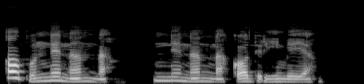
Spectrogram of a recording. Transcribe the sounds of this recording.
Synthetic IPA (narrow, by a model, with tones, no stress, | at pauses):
ɔ˦bʊ˨n̩˦ne˦na˨n̩˦na˨ | n̩˦ne˦na˨n̩˦na˨kɔ˦dɪ˨ɾi˦me˦ja˦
